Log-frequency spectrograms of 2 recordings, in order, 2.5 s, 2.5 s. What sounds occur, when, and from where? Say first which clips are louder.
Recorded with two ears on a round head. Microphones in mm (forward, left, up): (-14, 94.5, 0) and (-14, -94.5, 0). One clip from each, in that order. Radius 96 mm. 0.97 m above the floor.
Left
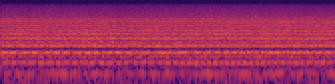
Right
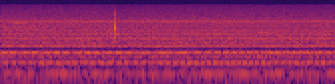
0.0 s a drone: left 4 dB; 50° left (ahead or behind)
